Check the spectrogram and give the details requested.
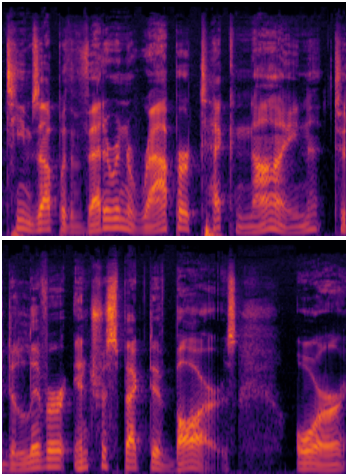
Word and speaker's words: Tech N9ne: All right, on Trust, NF teams up with veteran rapper Tech9 to deliver introspective bars. Or, if you really want to pronounce it, Tech9.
